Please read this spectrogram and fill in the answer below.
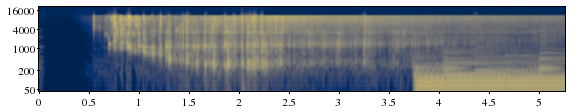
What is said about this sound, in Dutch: Ah, het gebruis van koolzuur, het klinken van glazen en de subtiele aroma's van mout en hop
